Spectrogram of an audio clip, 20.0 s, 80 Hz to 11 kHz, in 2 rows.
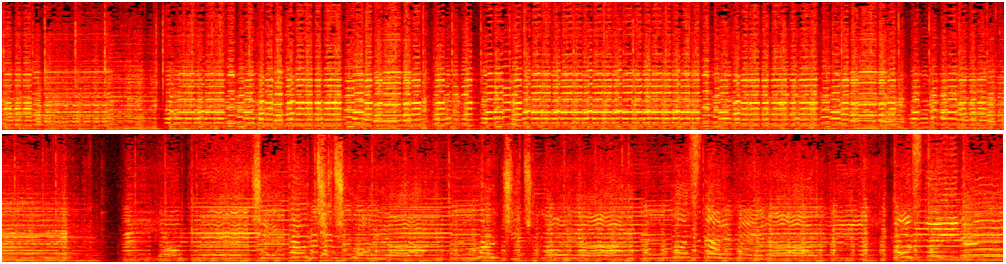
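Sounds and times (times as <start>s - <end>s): folk music led by accordion: 0.0s - 20.0s.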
